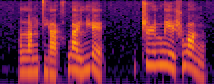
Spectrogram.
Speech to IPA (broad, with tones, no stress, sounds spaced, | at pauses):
l ɑ˧˥ ŋ t̪ j ä˨˩ kʰ w a˥˧ ɪ̯ l j ɛ˥˩ | ʈ͡ʂ ɻ̩˥ l w e˥˧ ɪ̯ ʂ w ɑ˥˩ ŋ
